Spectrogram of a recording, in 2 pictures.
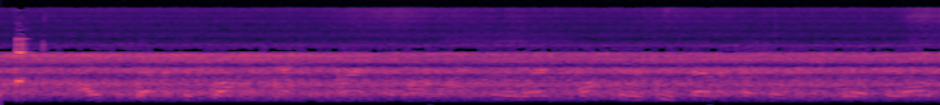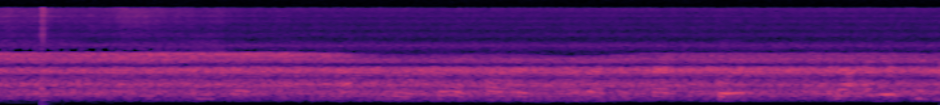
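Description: Shortwave single-sideband voice reception on an HF aeronautical channel: a distant voice heard through steady static, too weak to make out. There is one click about halfway through, and the sound turns slightly duller for the last few seconds.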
